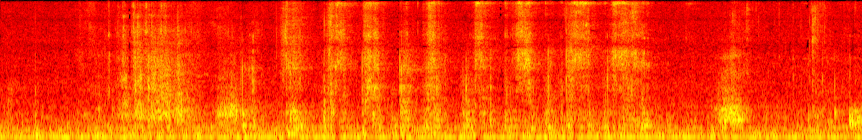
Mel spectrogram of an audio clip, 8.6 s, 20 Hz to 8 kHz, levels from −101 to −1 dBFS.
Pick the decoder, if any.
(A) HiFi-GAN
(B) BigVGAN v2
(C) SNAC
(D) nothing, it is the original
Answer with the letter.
D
